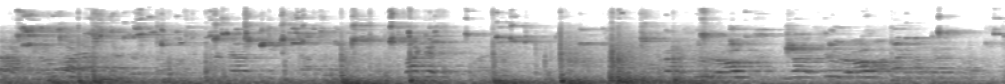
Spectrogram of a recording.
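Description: Young players shout and call to each other in a large echoing gym.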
